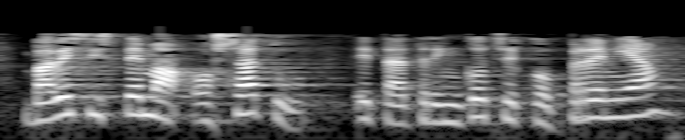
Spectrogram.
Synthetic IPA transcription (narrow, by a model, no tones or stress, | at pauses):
baβe̞sist̪e̞maʔo̞sat̪u | e̞t̪at̪ɾiŋko̞t͡se̞ko̞pɾe̞mia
